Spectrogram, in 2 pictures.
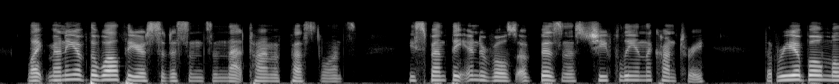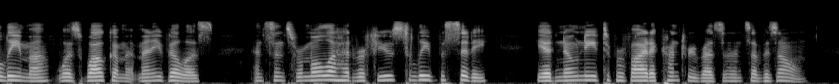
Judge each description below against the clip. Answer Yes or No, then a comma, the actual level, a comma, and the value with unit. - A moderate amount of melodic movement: Yes, average, 3.4 semitones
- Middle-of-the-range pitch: Yes, medium, 180 Hz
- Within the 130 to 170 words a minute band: No, average, 180 wpm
